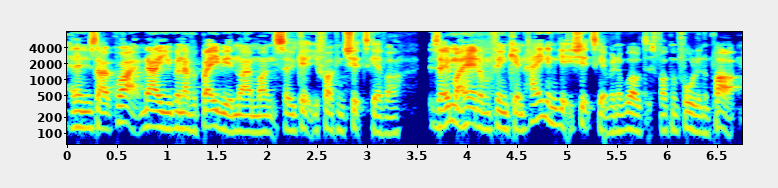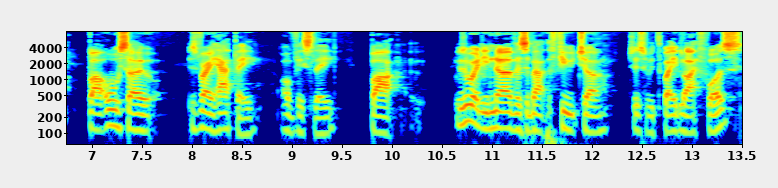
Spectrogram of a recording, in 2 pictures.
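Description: A man with an Essex accent rattles along at a very fast pace with ordinary pitch variation. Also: medium pitch for a man. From Essex, England. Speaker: host's husband, expectant father. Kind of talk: casual chat.

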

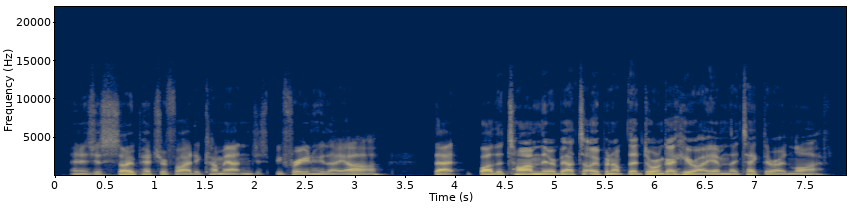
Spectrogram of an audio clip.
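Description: At a fairly quick pace, a man with an Australian accent speaks in a fairly low, monotone, flat voice on a very clean recording with a silent background. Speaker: singer and youth educator. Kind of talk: interview conversation.

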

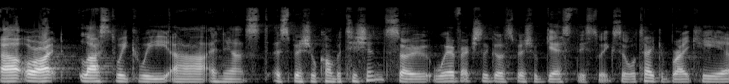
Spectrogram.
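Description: A man talks with an Australian accent at a moderate pace. His intonation is fairly even. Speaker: podcast host, fantasy rugby league. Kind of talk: casual chat, podcast. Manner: casual, conversational.

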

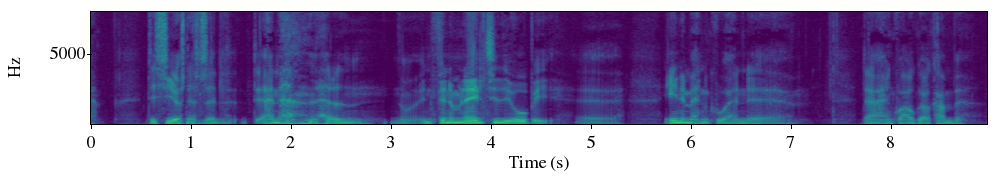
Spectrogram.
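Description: With vocal fry and fairly even intonation, a man at medium pitch talks at a moderate pace. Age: 30s. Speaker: football coach and former player. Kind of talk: interview. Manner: halting, many fillers.

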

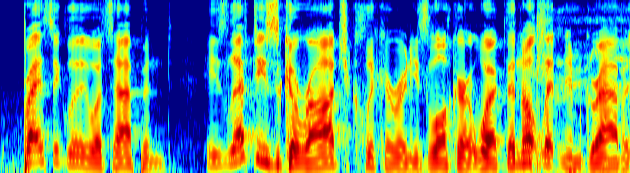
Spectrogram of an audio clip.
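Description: A man with an Australian accent and a fairly high pitch speaks with ordinary pitch variation, in a very clean recording with a silent background. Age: 20s. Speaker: podcast co-host and radio presenter. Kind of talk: casual chat.

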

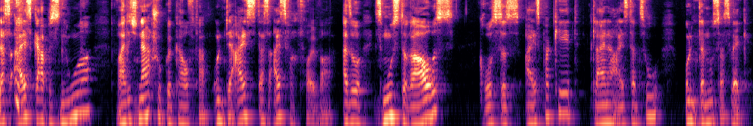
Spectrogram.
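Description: A man talks at a fairly slow pace, his medium pitch showing ordinary variation. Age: 50s. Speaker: social insurance clerk. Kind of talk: casual chat.

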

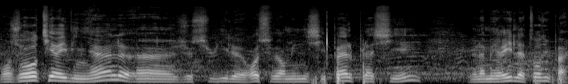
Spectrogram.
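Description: Against noticeable background noise, a man with a fairly high pitch and ordinary pitch variation speaks at a fairly slow pace. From Lyon, France (Croix-Rousse). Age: 60s. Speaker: market officer, former goat farmer. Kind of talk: interview testimony. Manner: halting with fillers.

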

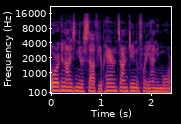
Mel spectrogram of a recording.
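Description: On a very clean recording with a silent background, a woman with an Irish accent speaks at a fairly low pitch with fairly even intonation. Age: 40s. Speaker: mature student. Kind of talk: interview.

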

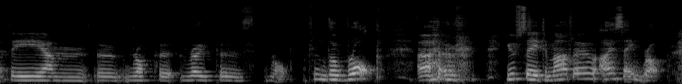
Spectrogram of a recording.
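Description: Over noticeable background noise, a voice moves at a very slow pace with lively intonation. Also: woman, medium pitch for a woman. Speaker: podcast co-host. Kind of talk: casual chat.

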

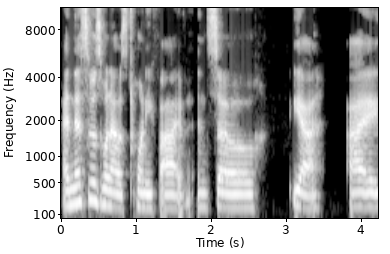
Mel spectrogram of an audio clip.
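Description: This is a woman with an American accent. She has an ordinary speaking voice. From Wyoming, US. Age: 30s. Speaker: professional skier. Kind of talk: casual chat. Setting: remote call.

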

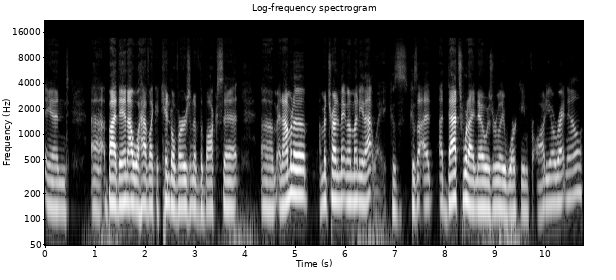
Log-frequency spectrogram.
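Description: Fairly quick and fairly high-pitched, a man talks in a normal speaking voice with fairly even intonation and big swings in loudness. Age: 30s. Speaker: author. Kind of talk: casual chat.

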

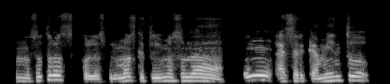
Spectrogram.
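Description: A man talks at a moderate pace in a dark, mellow tone, with a dry, close sound and no echo. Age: 30s. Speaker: delivery rider and labor organizer. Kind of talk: interview.

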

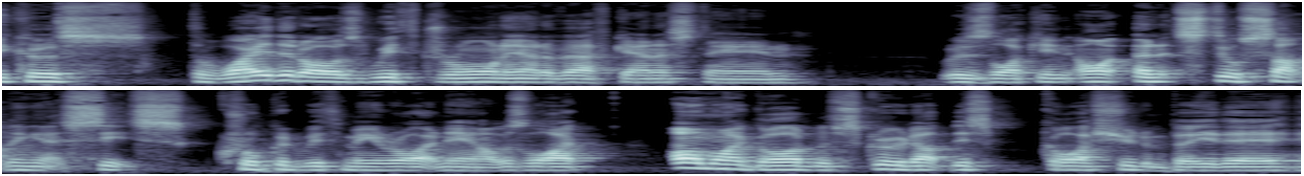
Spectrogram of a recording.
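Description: Speaking at medium pitch and a fairly quick pace, a man talks with a rural Australian accent. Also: fairly even intonation. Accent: broad rural Australian. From Australia, rural New South Wales. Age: 40s. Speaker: army veteran. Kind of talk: interview.

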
